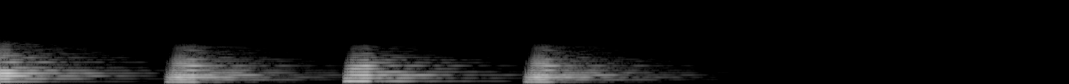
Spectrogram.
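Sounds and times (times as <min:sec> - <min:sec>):
tuba: 0:00.0 - 0:01.1, 0:01.7 - 0:02.8, 0:03.4 - 0:06.3.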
